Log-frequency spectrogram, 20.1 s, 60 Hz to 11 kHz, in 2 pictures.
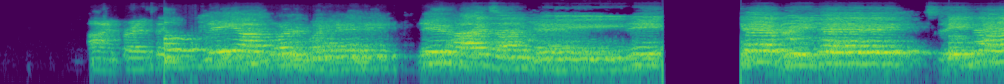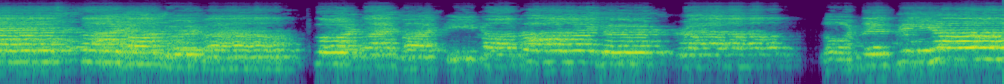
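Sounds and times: congregation singing a hymn: 1.6s - 6.7s, 7.4s - 20.0s.

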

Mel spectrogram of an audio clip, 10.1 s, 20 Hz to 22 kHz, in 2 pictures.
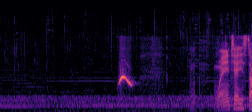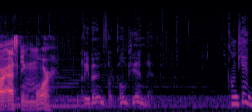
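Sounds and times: faint steady hum: 0.0s - 10.0s
short rising and falling whistle: 2.4s - 2.7s.

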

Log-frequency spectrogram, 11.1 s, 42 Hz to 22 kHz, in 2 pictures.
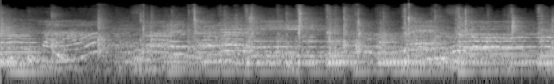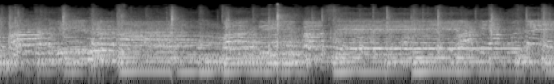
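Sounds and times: group singing: 0.5s - 11.0s
hands clapping in time: 0.5s - 11.0s.

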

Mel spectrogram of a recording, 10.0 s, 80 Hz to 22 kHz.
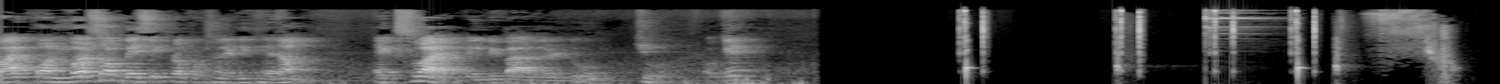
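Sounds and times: short clicks and pops: 6.4s - 6.7s, 7.4s - 9.0s.

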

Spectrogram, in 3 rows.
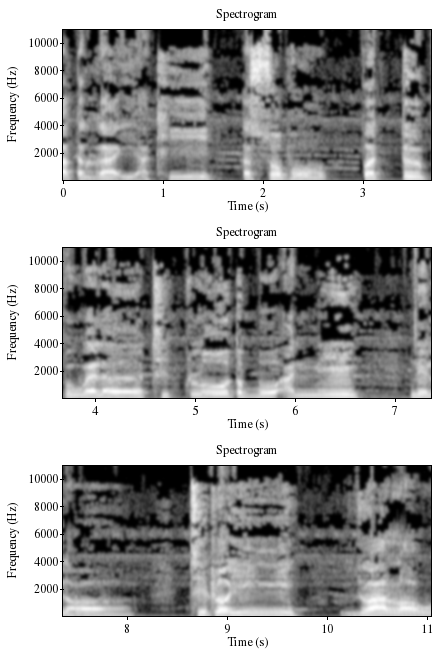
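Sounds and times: man speaking: 0.0s - 8.0s.

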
